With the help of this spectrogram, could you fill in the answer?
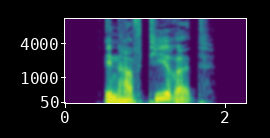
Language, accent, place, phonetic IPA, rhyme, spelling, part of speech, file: German, Germany, Berlin, [ɪnhafˈtiːʁət], -iːʁət, inhaftieret, verb, De-inhaftieret.ogg
- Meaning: second-person plural subjunctive I of inhaftieren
